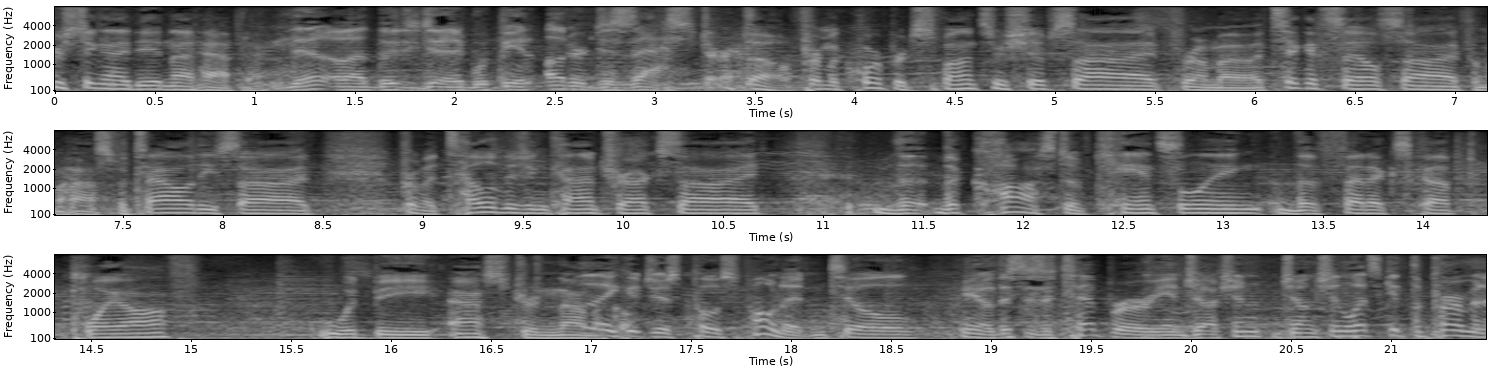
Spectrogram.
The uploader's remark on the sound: Live from Dogwood Golf Club.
